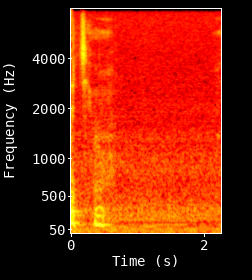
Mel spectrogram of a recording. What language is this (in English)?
Portuguese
